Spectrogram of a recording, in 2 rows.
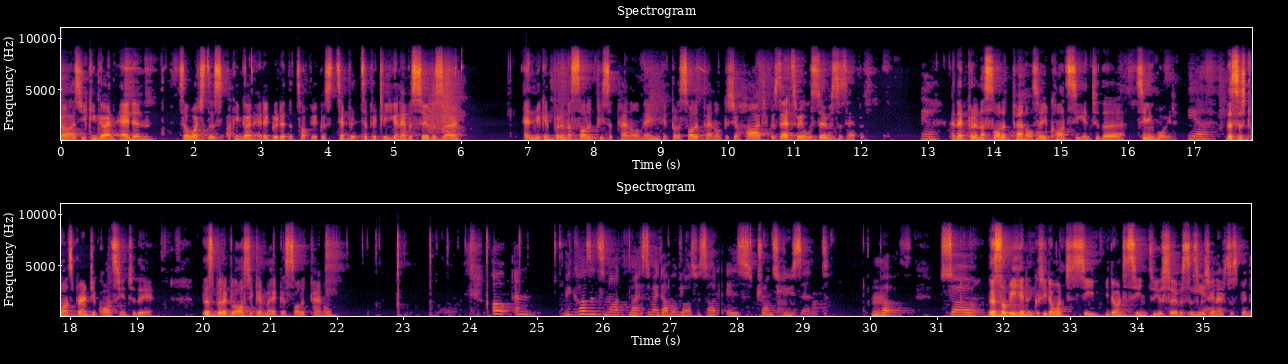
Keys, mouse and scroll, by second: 0.3 click, 2.8 click, 3.4 click, 5.0 middle click, 5.5 middle click, 5.5 middle click, 5.6 Escape, 5.6 middle click, 5.9 Escape, 6.8-7.5 scroll, 16.9 click, 17.1 Escape, 17.1 click, 17.2 Escape, 17.2 click, 18.0 Tab, 18.5 Tab, 19.4 Tab, 19.8 Tab, 22.8 Tab, 23.0 Tab, 23.4 Escape, 23.7 Escape, 27.3 shift+middle click, 27.4 shift+middle click, 28.6 middle click, 28.7 middle click, 28.8 middle click, 28.9-30.0 shift+middle click, 29.9 middle click, 35.6 Escape.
